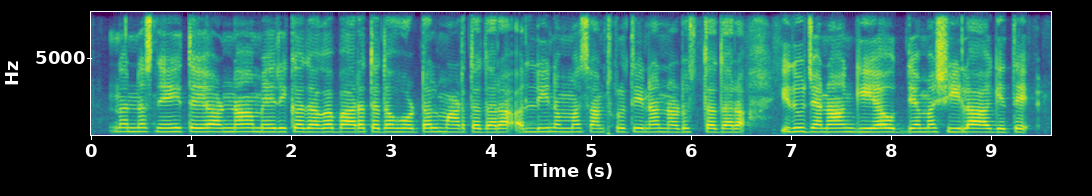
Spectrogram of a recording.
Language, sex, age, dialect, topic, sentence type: Kannada, female, 25-30, Central, banking, statement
